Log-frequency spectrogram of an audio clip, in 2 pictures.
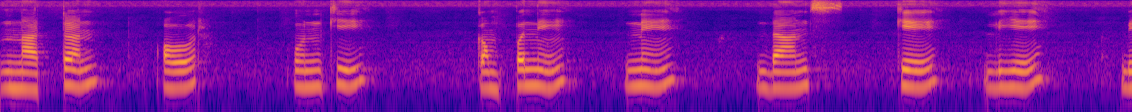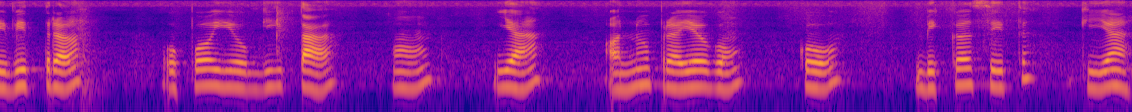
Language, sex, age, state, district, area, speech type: Hindi, female, 45-60, Madhya Pradesh, Chhindwara, rural, read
